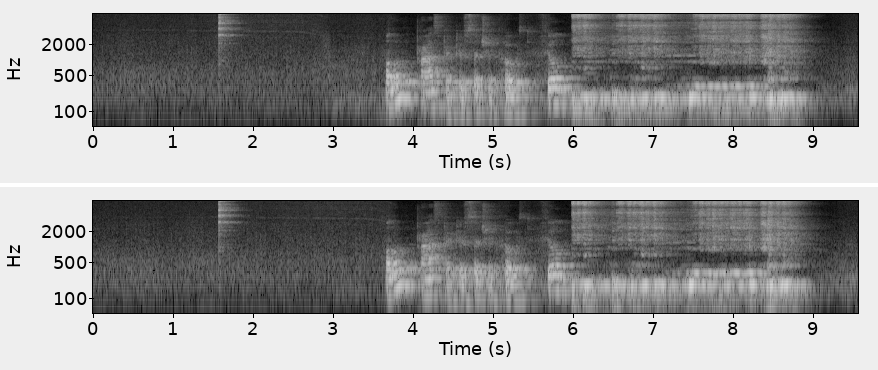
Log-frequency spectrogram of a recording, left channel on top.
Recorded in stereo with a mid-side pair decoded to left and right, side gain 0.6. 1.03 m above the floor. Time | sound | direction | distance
1.6 | cutlery clinking | 10° right | 0.8 m
3.7 | a man speaking | 25° left | 1.7 m
6.0 | writing | 25° right | 1.0 m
